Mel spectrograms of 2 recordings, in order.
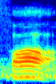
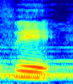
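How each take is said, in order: First: The letter name ends in an 'a' vowel. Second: The letter name ends in an 'e' vowel. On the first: This is how it will be read now. "इसको हम अलिफ के साथ पढ़ेंगे" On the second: This is how it used to be read. "अब ये फे पढ़ते थे हम"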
